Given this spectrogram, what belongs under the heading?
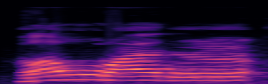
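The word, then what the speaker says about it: غَوْرًا: غورا، غو اور آگے را کو موٹا اور پر کر کے پڑھیں گے.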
